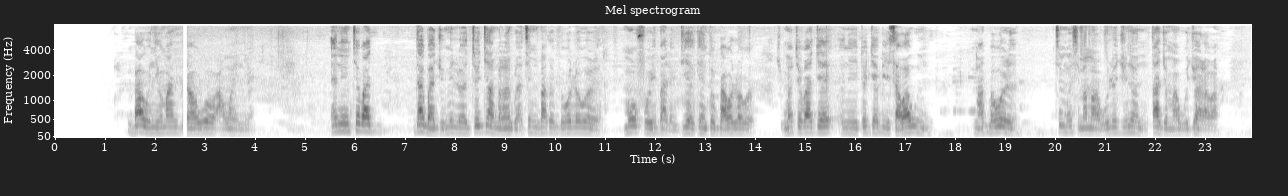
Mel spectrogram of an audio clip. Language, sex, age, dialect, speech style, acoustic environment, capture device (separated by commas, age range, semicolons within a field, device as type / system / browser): Yoruba, male, 25-34, Nigeria - Ijebu, stressed, people talking, mobile / Linux / Chrome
